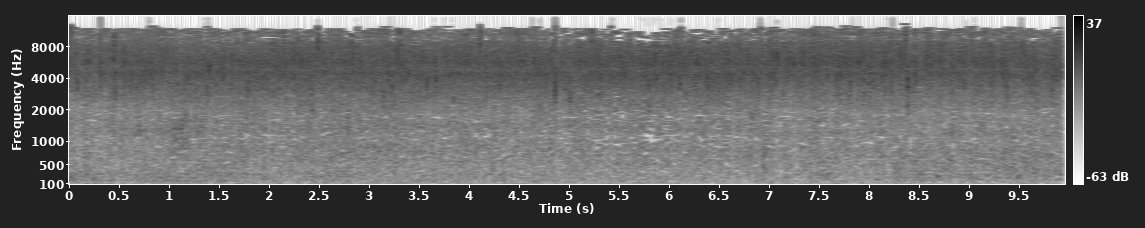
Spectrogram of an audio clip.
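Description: Thunderstorm rain falling steadily: a dense, even hiss with scattered drop ticks and a low rumble beneath.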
